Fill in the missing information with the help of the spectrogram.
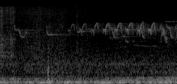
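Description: A small insect-eating songbird with a pointed beak sings a quick, rolling series of high warbled notes, fairly soft, in sunshine, over a low steady background rumble with no talking.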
